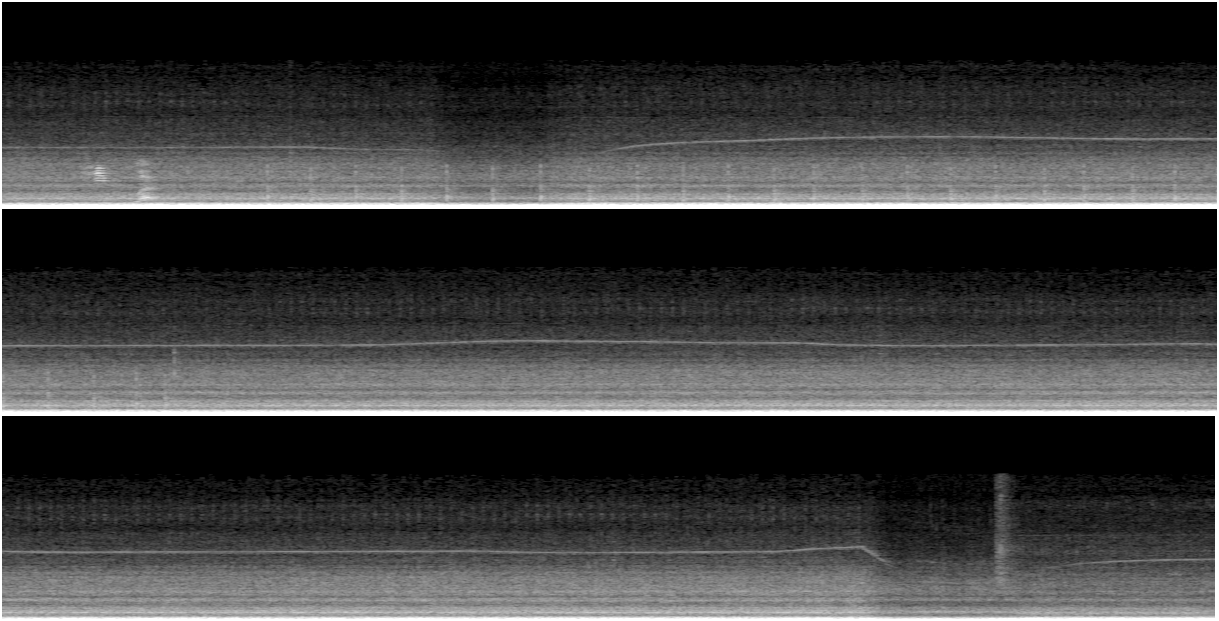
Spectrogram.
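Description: Tyres roll with a steady low rumble on the road.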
